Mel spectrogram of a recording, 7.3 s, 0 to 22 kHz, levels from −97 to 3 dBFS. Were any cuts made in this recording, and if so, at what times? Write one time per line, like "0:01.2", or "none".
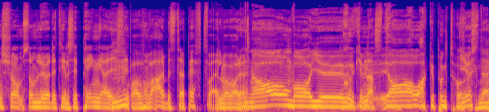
0:01.9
